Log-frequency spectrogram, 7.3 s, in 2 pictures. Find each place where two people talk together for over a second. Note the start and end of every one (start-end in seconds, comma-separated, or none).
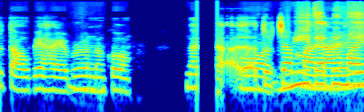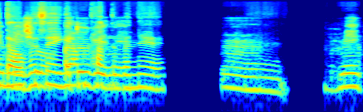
2.5-5.0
